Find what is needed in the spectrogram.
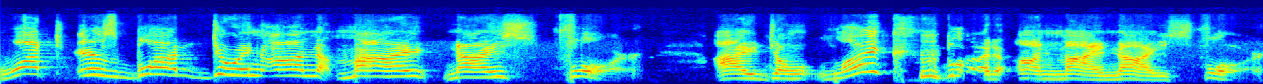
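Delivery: put-on booming yell. Retelling catching students fighting in class: retelling a booming yell. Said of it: "in my most booming voice".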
